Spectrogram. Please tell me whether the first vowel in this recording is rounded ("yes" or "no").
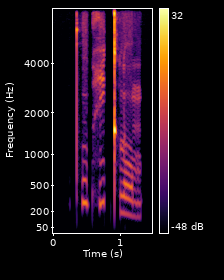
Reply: yes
